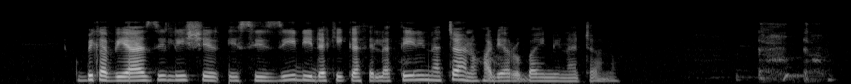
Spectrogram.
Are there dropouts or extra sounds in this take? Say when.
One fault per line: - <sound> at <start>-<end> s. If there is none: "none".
- cough at 6.9-8.4 s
